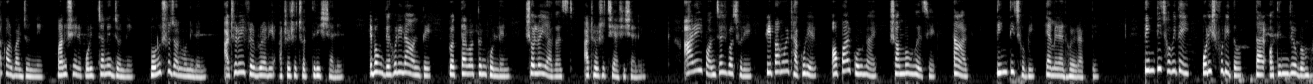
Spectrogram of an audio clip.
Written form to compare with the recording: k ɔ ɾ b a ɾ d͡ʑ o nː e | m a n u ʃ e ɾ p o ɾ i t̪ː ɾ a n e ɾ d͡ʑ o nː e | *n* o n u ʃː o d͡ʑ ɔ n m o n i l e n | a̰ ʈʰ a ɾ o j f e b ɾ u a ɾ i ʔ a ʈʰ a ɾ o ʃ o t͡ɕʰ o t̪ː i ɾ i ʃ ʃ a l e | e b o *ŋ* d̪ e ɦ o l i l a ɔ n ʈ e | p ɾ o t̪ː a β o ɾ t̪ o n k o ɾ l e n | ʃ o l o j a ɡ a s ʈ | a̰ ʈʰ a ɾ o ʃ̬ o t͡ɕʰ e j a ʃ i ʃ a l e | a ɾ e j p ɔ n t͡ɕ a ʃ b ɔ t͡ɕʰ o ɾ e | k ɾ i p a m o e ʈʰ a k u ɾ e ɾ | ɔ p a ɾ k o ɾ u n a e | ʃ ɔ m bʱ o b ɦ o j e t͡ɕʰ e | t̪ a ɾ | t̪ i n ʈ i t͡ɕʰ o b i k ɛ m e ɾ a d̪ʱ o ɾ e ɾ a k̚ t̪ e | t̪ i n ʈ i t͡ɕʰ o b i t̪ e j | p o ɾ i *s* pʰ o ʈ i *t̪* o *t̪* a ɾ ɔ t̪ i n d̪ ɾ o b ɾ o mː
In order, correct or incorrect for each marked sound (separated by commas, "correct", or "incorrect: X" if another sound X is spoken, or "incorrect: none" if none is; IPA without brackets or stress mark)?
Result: incorrect: m, correct, incorrect: ʃ, correct, correct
